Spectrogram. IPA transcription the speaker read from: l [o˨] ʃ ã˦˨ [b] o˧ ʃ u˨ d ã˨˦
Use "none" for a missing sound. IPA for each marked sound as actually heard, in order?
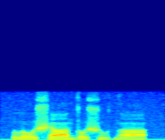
o˦, d

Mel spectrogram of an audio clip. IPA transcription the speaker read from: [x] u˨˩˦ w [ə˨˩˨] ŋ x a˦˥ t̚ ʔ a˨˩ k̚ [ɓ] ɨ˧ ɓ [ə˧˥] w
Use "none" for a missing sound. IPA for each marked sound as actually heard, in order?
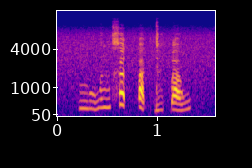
ŋ, ə˧˥, ɗ, a˧˥

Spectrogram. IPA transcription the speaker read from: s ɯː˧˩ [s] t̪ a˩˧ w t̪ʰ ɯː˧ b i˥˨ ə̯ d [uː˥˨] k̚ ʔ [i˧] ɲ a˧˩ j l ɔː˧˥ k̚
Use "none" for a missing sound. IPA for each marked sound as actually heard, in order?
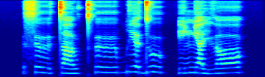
none, uː˥˨, i˩˧

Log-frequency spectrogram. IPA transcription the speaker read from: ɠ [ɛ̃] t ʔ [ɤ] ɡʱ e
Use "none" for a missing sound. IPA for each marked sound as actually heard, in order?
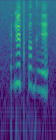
ɛ̃, ɤ

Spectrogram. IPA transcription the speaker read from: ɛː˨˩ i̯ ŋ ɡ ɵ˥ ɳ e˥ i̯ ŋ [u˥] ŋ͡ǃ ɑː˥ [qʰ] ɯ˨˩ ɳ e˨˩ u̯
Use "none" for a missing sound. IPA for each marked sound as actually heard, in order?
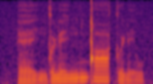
ɯ˥, k

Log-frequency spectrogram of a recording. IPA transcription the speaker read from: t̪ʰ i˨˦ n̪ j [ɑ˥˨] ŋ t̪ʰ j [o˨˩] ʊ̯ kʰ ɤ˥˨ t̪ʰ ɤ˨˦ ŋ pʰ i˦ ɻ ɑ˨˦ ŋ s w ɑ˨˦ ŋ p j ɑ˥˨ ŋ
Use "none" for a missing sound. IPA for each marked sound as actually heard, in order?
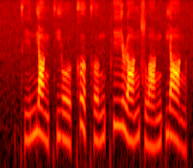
ɑ˥˨, o˨˩

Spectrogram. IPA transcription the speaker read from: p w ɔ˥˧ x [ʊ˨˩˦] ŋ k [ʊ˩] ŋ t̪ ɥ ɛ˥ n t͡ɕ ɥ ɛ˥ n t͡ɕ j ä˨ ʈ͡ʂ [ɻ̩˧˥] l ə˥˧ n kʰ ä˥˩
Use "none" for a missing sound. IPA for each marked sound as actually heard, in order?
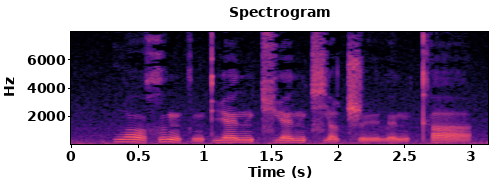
ʊ˥˩, ʊ˩, ɻ̩˨˩

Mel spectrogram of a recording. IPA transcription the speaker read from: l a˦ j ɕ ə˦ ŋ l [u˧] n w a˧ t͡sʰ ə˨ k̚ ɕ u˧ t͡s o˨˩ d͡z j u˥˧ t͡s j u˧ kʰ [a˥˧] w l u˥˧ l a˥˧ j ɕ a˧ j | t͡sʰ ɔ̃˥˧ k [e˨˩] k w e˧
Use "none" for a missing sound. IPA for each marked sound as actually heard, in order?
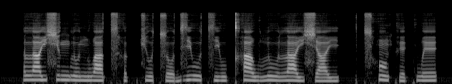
u˧, a˥˧, e˨˩

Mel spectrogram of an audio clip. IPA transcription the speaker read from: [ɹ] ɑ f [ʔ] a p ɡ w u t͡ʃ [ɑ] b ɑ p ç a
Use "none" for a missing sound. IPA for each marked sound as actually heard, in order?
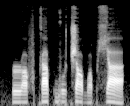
ɹ, k, ɑ

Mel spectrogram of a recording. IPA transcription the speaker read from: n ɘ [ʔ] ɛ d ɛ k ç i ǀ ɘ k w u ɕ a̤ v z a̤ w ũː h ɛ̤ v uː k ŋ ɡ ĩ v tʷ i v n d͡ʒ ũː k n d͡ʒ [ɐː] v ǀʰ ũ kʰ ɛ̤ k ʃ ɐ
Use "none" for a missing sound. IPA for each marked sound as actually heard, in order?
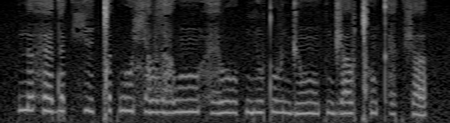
h, ɐː

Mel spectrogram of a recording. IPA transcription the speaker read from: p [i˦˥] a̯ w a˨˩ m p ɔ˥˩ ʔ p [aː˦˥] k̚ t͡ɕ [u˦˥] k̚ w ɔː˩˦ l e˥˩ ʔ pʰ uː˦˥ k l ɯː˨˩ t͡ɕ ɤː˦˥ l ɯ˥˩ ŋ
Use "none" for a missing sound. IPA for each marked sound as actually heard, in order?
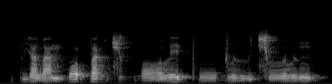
i˨˩, a˦˥, u˨˩

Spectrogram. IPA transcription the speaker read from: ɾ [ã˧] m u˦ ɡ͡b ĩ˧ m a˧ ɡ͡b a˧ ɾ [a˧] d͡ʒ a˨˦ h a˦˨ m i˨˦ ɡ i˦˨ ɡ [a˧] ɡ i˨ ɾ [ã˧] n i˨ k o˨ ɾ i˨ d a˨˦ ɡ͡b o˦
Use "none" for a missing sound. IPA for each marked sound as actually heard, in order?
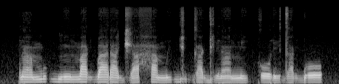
ã˧, a˨, a˧, ã˧

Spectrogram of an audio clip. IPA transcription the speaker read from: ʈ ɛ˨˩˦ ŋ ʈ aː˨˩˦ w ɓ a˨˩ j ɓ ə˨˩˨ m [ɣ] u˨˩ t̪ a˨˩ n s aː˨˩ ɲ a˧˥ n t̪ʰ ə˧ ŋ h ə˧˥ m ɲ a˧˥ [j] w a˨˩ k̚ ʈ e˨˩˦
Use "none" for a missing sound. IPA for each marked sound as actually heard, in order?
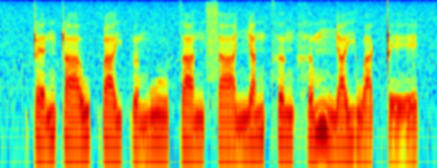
w, j

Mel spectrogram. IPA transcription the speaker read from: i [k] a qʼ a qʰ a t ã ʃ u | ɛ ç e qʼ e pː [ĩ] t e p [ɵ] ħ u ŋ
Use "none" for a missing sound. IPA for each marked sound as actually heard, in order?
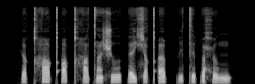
qʰ, i, ə

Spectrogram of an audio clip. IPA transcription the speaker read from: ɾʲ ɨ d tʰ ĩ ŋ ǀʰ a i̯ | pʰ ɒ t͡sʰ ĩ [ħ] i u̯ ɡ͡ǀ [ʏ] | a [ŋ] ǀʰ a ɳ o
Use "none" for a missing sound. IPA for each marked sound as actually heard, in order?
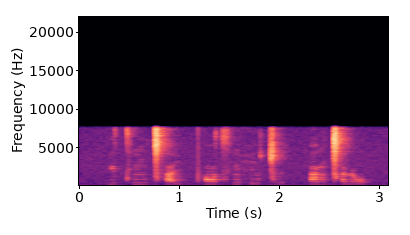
h, ʏ, ŋ

